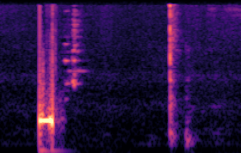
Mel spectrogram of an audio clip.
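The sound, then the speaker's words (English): A single short, loud electronic beep with a steady mid-low pitch, a GoToWebinar notification tone marking someone joining the conference, followed after a pause by two faint, brief blips. “You will no longer hear beeps until someone else joins the con.”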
